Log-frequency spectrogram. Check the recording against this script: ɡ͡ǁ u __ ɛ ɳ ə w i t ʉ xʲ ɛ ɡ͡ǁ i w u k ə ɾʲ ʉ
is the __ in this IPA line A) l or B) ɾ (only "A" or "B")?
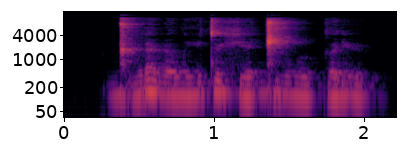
B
